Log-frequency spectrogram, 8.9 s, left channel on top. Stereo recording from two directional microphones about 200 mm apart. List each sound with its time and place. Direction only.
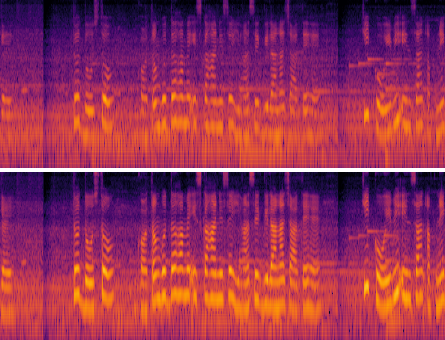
1.5 s a woman's voice: 30° right (ahead or behind)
